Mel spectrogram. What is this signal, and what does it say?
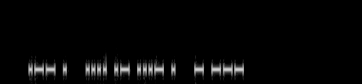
Morse code, heard as a keyed tone, about 42 wpm, 700 Hz. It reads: WE HAVE TO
